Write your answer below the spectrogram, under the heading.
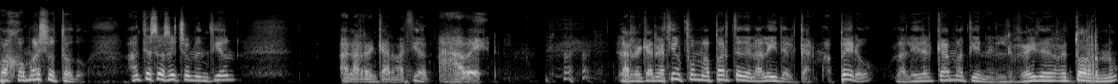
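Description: A man's high voice with a Spanish accent and lively intonation, at a moderate pace with long, frequent pauses, in a dry sound with no echo and a quiet background. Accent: Spanish (Spain). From Spain. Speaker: esotericism expert; podcast guest. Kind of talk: podcast interview. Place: studio. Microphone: studio mic.

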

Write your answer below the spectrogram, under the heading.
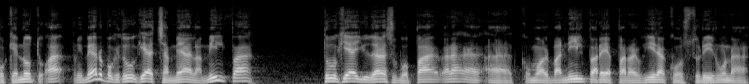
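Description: Over a quiet background, a man talks at a very fast pace. His pitch variation is ordinary. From Yucatán, Mexico. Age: 60s. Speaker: state education official and businessman; guest. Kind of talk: podcast interview. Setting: studio. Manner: halting, many repetitions and fillers. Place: studio. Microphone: studio mic.

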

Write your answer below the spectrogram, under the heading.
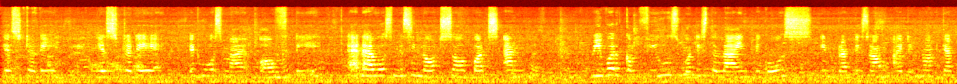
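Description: Loud background noise nearly swamps a woman talking at a fairly slow pace. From India. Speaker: professional golfer. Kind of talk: post-round interview. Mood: calm, confident.

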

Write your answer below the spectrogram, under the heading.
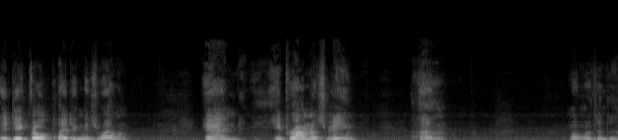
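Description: Speaking at a very slow pace with long, frequent pauses, a man keeps a monotone, flat intonation. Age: 80s+. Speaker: retired plating worker telling life story. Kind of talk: oral history interview. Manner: halting. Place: home room. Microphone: camera far.

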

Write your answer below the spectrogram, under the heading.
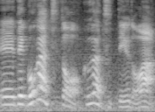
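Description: With light background noise behind him, a man talks at a moderate pace in a high pitch that swings very widely. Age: 40s. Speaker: YouTuber and air-conditioner installation tradesman; YouTuber. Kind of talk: casual vlog monologue. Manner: rambling with many fillers. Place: home room. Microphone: phone near.

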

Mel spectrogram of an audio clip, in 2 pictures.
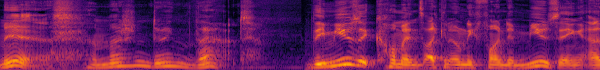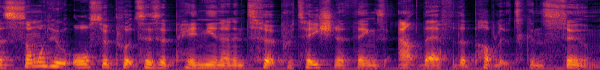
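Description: Speaking with a British accent, a man with a fairly high voice moves at a fairly quick pace with lively intonation and hardly any pauses. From Britain. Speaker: YouTube video essayist. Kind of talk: scripted narration. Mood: wry, sarcastic.

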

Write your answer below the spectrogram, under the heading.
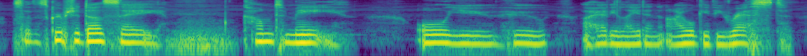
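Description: With an Australian accent, a woman speaks very slowly in a fairly low, dark and mellow voice, her intonation fairly even and her pauses long and frequent. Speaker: service co-host. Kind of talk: church service hosting and prayer. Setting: church hall, livestreamed. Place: church. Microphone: handheld.

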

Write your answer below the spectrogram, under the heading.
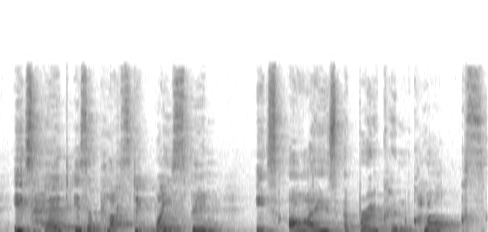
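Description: A woman's high-pitched, sing-song voice, animated and warm in tone, at a fairly slow pace with audible room echo. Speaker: nursery teacher. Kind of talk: reading poems aloud to young children, playful storytelling performance. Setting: video message to pupils. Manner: animated, expressive, sing-song with teacher-like clarity; warm, cheerful, gently paced for small children. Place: home room. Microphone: phone near.

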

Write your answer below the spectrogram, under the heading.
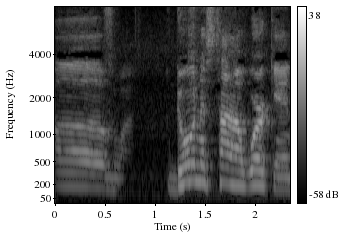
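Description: A man with a Southern US accent, at a fairly slow pace. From Brookhaven, Mississippi. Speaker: artist and former sous chef. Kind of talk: personal life story told to camera. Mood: reflective, earnest. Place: home room.

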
